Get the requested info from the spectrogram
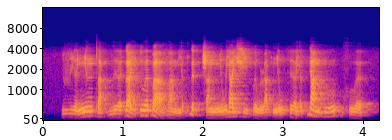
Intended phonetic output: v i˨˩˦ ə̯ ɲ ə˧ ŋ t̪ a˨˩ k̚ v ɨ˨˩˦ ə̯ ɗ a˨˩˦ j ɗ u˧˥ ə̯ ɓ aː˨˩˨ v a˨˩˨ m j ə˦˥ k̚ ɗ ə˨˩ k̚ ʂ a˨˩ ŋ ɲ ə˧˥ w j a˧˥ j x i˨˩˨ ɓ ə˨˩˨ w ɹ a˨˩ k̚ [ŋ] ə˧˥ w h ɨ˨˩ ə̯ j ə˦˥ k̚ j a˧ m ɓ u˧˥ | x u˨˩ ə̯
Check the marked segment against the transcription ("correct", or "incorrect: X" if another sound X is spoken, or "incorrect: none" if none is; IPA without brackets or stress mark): incorrect: ɲ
